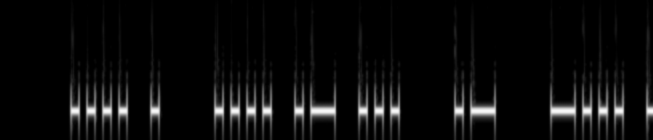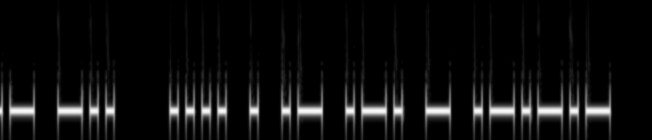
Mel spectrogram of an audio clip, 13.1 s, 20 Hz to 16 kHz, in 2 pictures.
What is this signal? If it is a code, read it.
Morse code, heard as a keyed tone, about 15 wpm, 700 Hz. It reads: HE HAS A BAD HEART.
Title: Sentences from Top 1200 Words 15wpm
